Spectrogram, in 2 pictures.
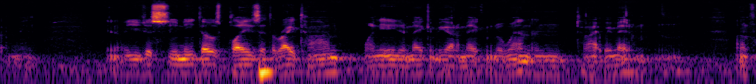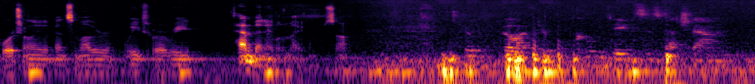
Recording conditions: busy venue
